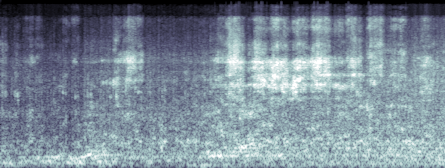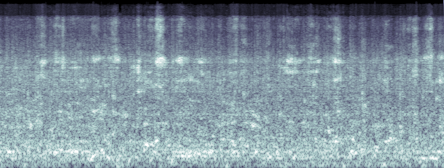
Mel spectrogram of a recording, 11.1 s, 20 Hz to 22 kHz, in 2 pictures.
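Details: Early-1930s International Harvester McCormick 22-36 tractor, stiff engine freed up and running again, side cover open: loud, steady, uneven chugging clatter with steel-wheel rattle and no missed beats; the old engine is running healthy.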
